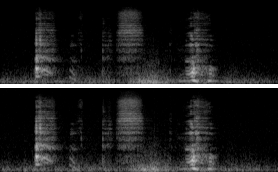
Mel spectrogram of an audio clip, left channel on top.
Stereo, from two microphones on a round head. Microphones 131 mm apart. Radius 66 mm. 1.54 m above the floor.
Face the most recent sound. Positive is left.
turn(degrees=-15)  # may be behind; listen again after turning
